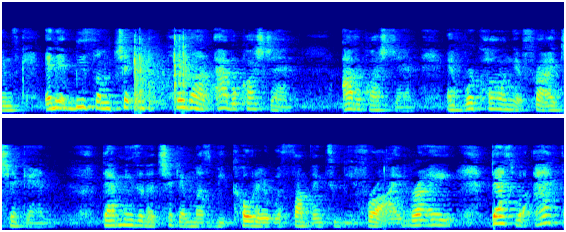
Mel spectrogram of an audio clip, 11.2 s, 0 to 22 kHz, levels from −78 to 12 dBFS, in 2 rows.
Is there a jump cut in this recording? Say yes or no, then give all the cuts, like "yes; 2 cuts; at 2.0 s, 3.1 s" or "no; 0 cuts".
yes; 1 cut; at 2.1 s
